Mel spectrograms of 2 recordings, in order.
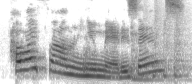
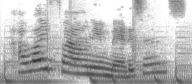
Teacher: Here you need to be careful with the intonation of the question. So you say, have I found new medicines? In a rising intonation.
